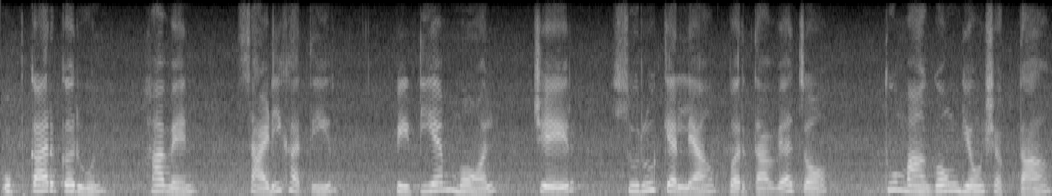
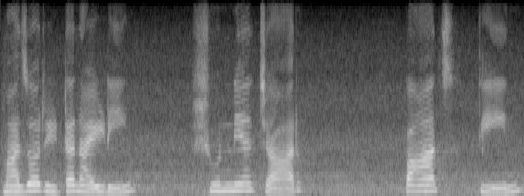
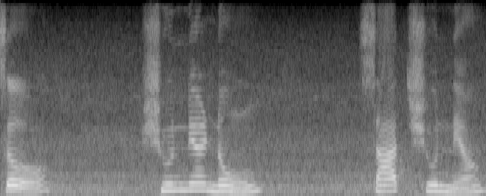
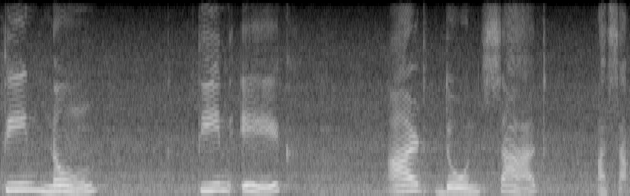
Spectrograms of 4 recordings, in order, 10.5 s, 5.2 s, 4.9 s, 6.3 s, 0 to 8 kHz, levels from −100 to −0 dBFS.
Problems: constant background noise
